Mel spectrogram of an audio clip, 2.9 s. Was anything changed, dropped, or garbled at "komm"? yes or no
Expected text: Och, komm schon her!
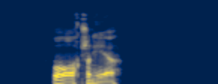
yes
